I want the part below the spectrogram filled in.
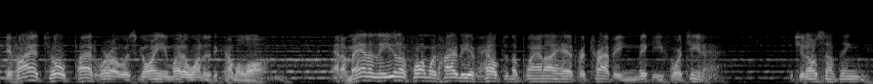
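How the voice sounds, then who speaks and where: An actor playing a hardboiled insurance investigator, narrating wryly in first person in a 1950s radio drama, on a dull old broadcast with music. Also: male voice, medium pitch, expressive, fast talker, close to an everyday voice. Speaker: lead and narrator.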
